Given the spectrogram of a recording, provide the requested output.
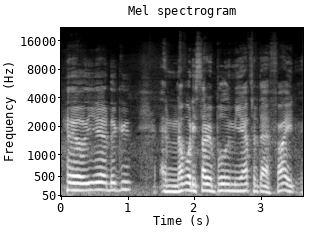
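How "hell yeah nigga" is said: gloating cheer. Real, not acted. Gloating over the bully's fate.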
